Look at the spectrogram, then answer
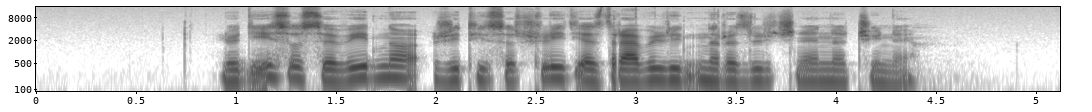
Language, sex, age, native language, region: Slovenian, female, 18-29, Slovenian, Gorenjska region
